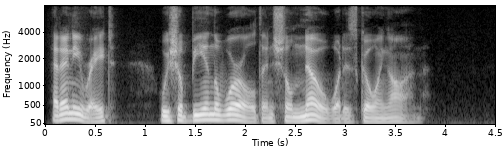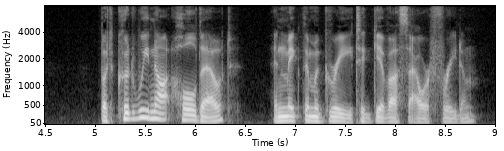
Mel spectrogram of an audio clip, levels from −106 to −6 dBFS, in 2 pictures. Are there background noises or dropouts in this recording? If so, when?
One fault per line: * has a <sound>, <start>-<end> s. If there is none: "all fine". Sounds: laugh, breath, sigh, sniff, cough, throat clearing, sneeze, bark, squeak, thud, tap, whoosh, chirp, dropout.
all fine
